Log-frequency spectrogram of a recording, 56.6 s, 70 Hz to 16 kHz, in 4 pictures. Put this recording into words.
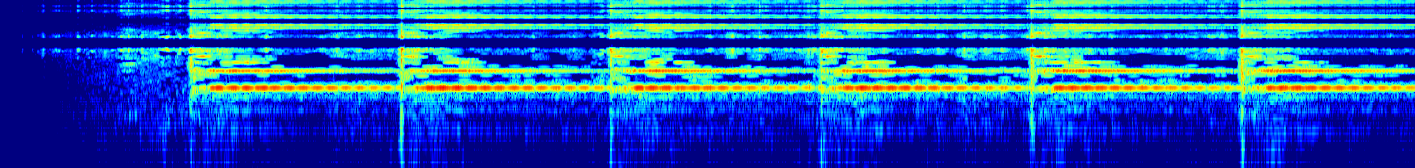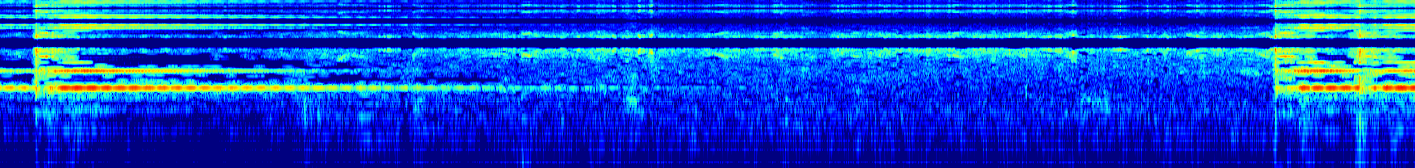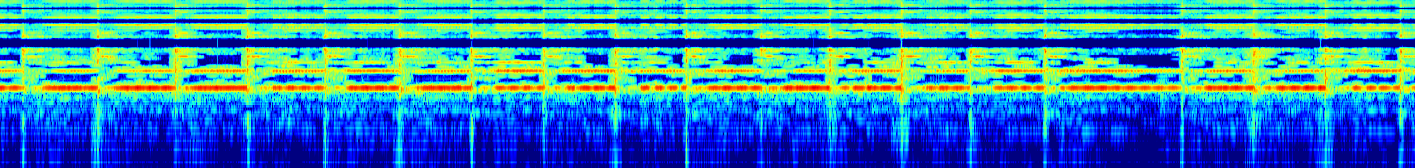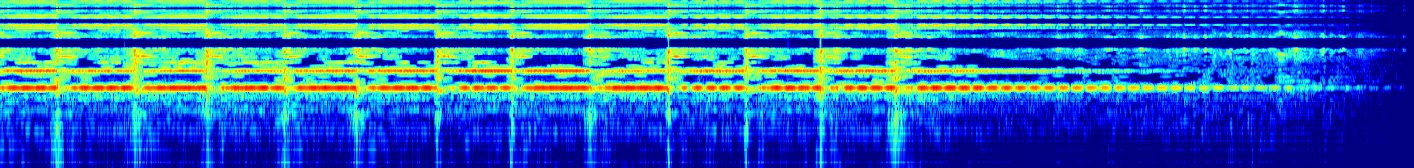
Campana della chiesetta di SantAntonio: rintocchi delle ore 07.00 e Angelus (Passo Cereda, Trento).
